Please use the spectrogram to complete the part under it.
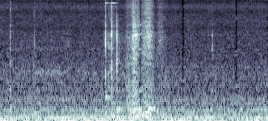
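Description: A plastic cap clicks as it is unscrewed from a small glass bottle.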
